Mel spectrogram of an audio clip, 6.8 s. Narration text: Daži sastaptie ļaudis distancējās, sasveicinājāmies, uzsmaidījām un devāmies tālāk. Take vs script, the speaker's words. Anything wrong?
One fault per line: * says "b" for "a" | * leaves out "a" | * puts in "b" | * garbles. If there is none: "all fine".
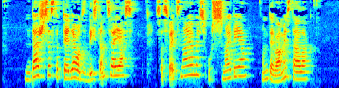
all fine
